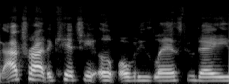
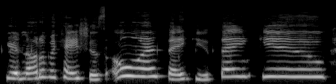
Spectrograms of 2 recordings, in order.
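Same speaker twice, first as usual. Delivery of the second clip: reading a fan comment; 9 semitones higher than usual. Retold or imitated. Reading a fan's comment to viewers in a high, gushing voice. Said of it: "It says".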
